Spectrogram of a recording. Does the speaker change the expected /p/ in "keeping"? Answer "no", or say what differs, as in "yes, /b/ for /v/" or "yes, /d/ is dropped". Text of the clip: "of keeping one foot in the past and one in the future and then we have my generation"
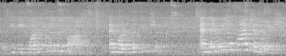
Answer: yes, /b/ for /p/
